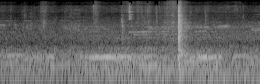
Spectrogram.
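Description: Australian pigeons coo in low, soft repeated calls against a steady background, with one sharp click near the end.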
